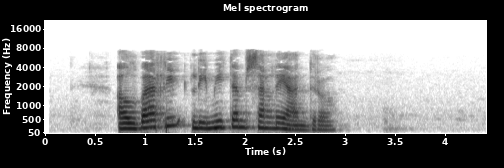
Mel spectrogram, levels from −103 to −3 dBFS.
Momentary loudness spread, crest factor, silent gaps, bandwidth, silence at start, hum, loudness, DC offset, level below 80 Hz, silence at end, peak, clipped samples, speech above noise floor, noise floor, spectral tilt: 12 LU; 18 dB; none; 7.6 kHz; 0.7 s; none; -19 LUFS; under 0.1%; -58 dBFS; 1.5 s; -2 dBFS; under 0.1%; 52 dB; -70 dBFS; -6.5 dB/octave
